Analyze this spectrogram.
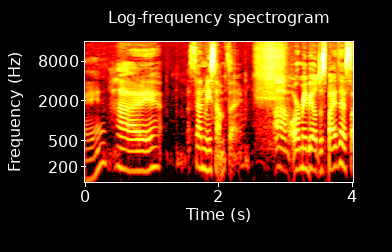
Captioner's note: laughs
